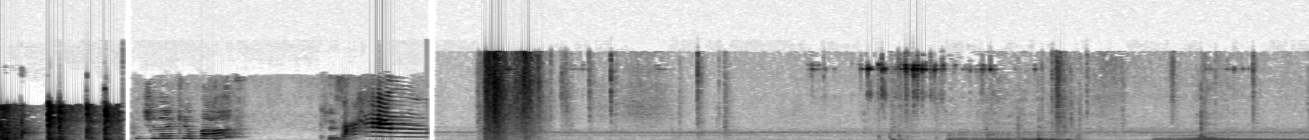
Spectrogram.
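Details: Domestic cat meowing indoors, two drawn-out meows with falling, arched tones after a burst of short sharp sounds, followed by quieter rustling and a woman's speech in a small room.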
